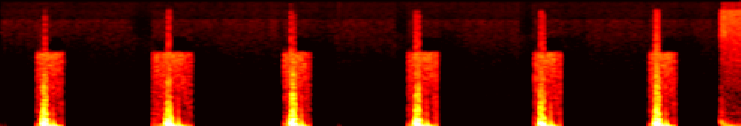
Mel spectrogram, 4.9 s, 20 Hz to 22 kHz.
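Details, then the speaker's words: Korotkoff sounds phase III during blood pressure measurement: the blowing murmur of phase II disappears, giving crisp, louder, distinct regular tapping at about 72 a minute. "En el tercer ruido, el murmullo o soplo desaparece escuchando un ruido más nítido y de mayor intensidad."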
